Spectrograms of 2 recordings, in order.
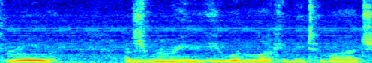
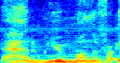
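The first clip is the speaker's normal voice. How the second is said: loud, high-pitched yell of betrayal; furious friend cursing him out on the phone; retold angry outburst; 8 semitones higher, 8 dB louder than usual. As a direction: spit the name out like a curse. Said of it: "so upset and moved by the whole incident".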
